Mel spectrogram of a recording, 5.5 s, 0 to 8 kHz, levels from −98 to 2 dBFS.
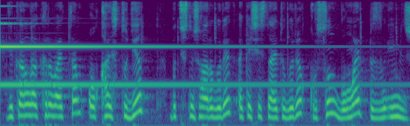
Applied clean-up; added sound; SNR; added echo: none; Clock; 1 dB; none.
